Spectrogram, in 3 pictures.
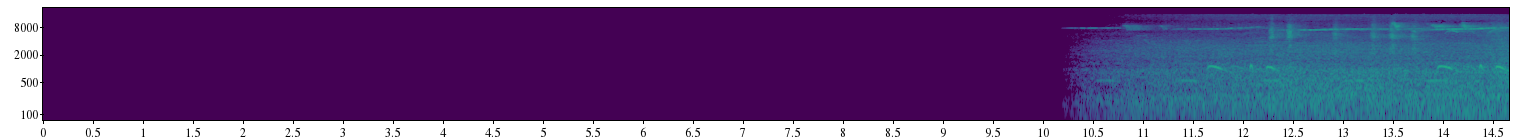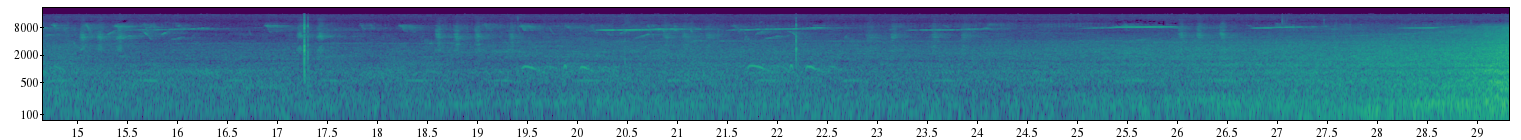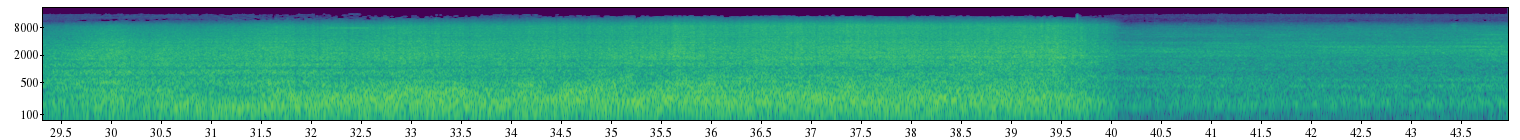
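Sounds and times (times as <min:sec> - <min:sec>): jet engines roaring: 0:11.8 - 0:43.9
single click: 0:17.2 - 0:17.5.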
